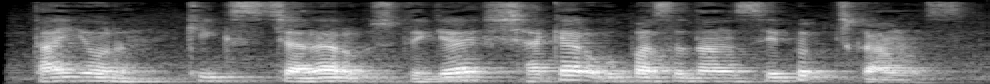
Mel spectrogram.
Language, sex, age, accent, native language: Uzbek, male, 25-34, Samarqand, Uzbek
